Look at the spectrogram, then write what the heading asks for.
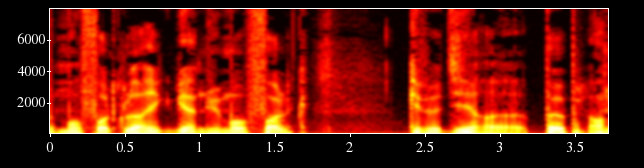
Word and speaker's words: Volk: Par exemple, le V qui se prononce F, donc V. Donc par exemple, comme on a dit, le mot folk, ça s'écrit avec un V, mais ça se prononce folk, peuple, comme Volkswagen.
